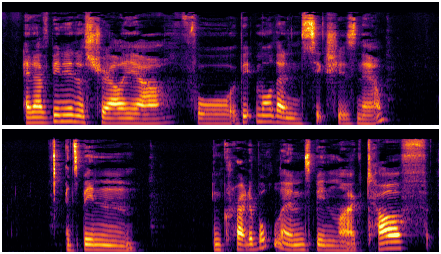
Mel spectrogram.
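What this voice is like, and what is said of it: Slight French accent. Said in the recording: “I'm sure you can tell by a slight accent. I love to think that I've got just a slight accent. ... I'm not an English native speaker. I'm coming from France and from Paris”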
